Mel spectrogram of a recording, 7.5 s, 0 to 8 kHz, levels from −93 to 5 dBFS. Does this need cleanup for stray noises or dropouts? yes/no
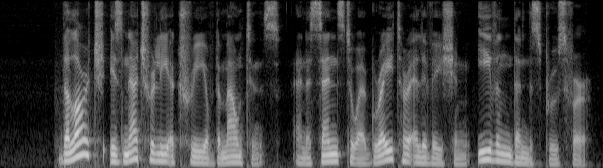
no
